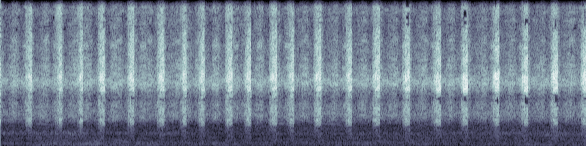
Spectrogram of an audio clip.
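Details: Cicada, perfectly camouflaged on a hillside, singing steadily in response to encouragement: a regular train of loud, high, hissing-buzzy pulses, nearly three per second, over a soft low background murmur.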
